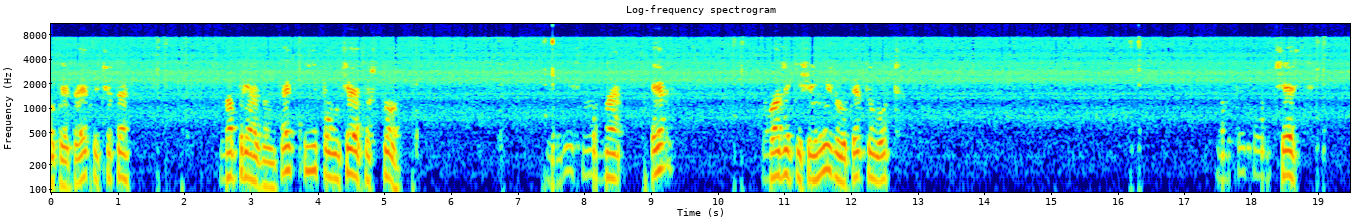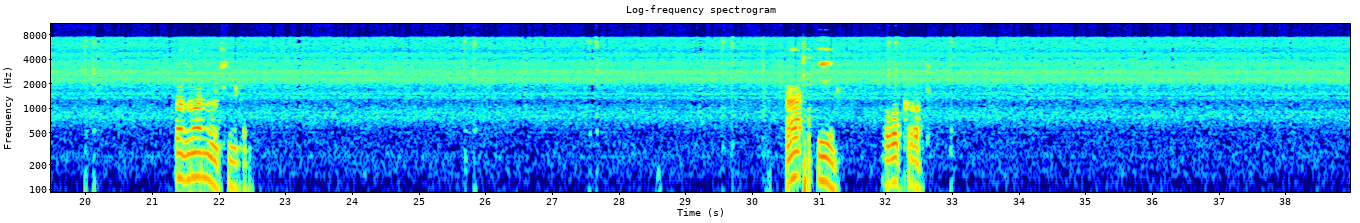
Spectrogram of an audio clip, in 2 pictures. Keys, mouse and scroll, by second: 0.5 r, 2.0-6.6 middle drag, 8.7 r, 16.0 click, 17.5 r, 20.0 click, 21.5 r, 27.4 click, 28.4 r, 30.1 a, 30.6 i, 32.8-38.9 drag.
